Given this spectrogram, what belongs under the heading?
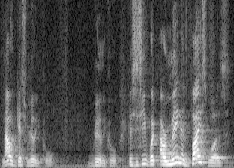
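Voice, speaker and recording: A man's voice: a little high, sing-song, normal speed, fairly bright tone. A young man with a Dutch accent telling an audience about his student project, often repeating words and poking fun at himself. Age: young adult. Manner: hesitant, repeats words often, self-mocking humor. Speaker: student speaker. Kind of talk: personal story told to an audience.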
